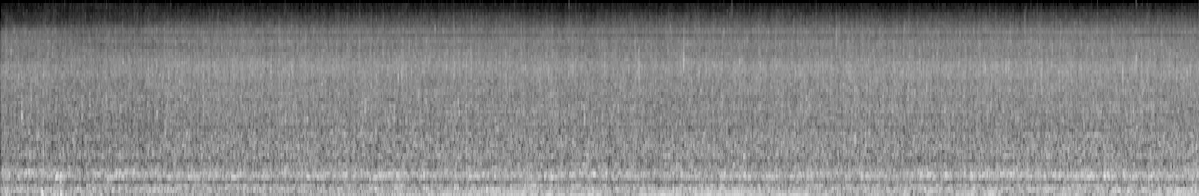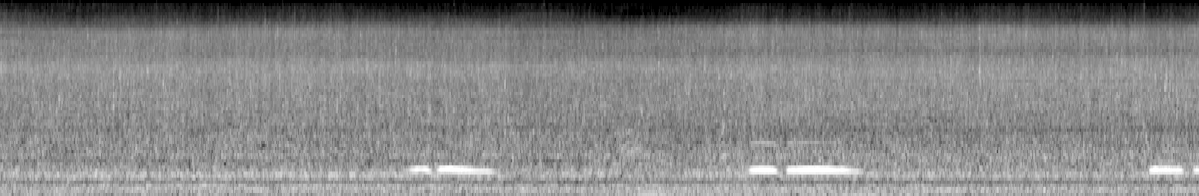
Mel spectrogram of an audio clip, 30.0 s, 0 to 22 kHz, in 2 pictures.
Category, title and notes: Soundscapes > Urban
20251024 ParcCanBatllo Nature Water Nice Relaxing
Urban Ambience Recording in collab with EMAV Audiovisual School, Barcelona, November 2026. Using a Zoom H-1 Recorder.
Nature, Nice, Relaxing, Water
